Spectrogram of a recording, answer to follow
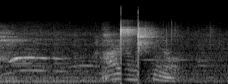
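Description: A domestic cat meowing close to the microphone, one falling call about a second in, with two sharp clicks at its start.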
